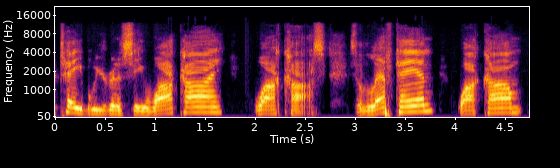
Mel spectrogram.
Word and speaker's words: vaccae: So wakai, V-A-C-C-A-E, wakai, pronounced I, even though it's A-E, wakai.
